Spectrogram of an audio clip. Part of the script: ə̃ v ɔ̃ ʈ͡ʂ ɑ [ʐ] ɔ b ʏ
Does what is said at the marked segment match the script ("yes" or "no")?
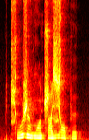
no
